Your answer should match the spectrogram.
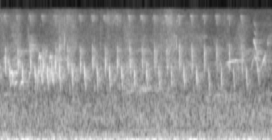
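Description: Nightingale and skylark song rings out in dense, rapid trills and chirps, a continuous overlapping chorus of birdsong over a low outdoor rumble.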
